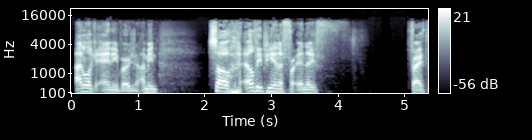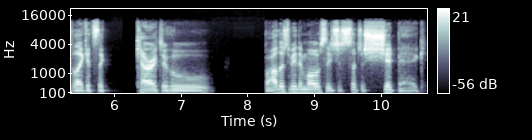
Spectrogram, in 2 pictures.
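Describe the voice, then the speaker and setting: Low-voiced man in a dry, close recording. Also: moderate pace, pauses often, fairly bright tone, dry recording. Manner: blunt, rambling, frequent fillers. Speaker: podcast co-host. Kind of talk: casual movie review chat.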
